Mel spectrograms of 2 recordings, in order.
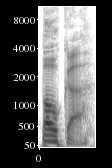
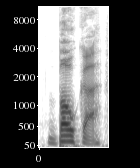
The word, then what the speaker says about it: Bokeh: and charting it's called bokeh I don't know if that's how you pronounce it that's how I always pronounce it it's b o k h bokeh and bokeh is a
